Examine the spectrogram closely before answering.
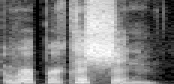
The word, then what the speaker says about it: repercussion: Okay, so this is repercussion. Again, repercussion. The syllable stress is on first syllable and third syllable.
